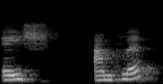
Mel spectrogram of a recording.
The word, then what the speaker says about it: Eixample: It's pronounced, well, it starts with an E-I-X, Eixample.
